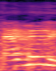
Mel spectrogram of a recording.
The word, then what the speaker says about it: MLA: Example देखते हैं, dash MLA लिखा है, अब देखो MLA, इसको ये M क्या है कॉन्सोनेंट है लेकिन हम इसका प्रोनाउंसिएशन कैसे कर रहे हैं एन, तो हिंदी में कैसे लिखेंगे एम।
